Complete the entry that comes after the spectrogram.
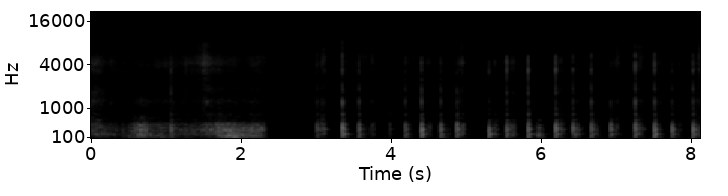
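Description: Fingertips and long nails work on the top of a solid laundry soap block carved into the shape of an ear. First comes about two seconds of steady, grainy scratching that stops abruptly. After a short silence, around twenty crisp, dry taps follow in a quick, uneven rhythm, each one fading almost instantly.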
